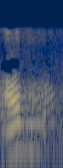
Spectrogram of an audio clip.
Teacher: هتلاقي جاية من طرف اللسان من الأمام مع أطراف الثنايا العليا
